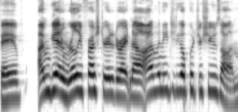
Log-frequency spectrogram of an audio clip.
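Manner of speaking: cheery upbeat delivery. Parent retelling asking their son to put his shoes on, in a chipper tone. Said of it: "I'm going to say it with a chipper fucking tone".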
